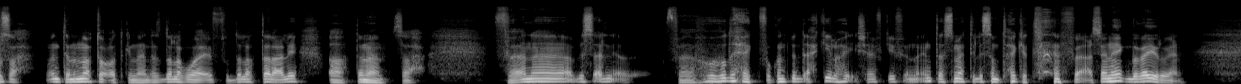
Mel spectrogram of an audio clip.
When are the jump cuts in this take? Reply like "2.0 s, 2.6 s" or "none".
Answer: none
